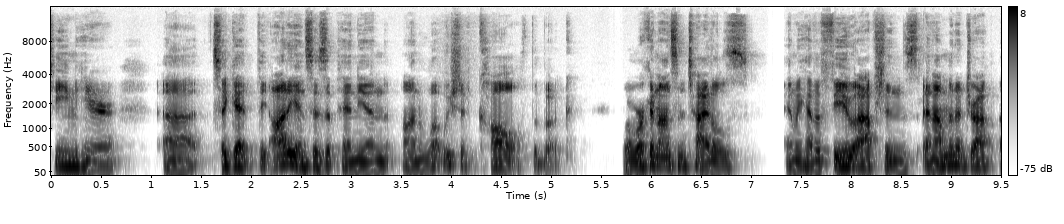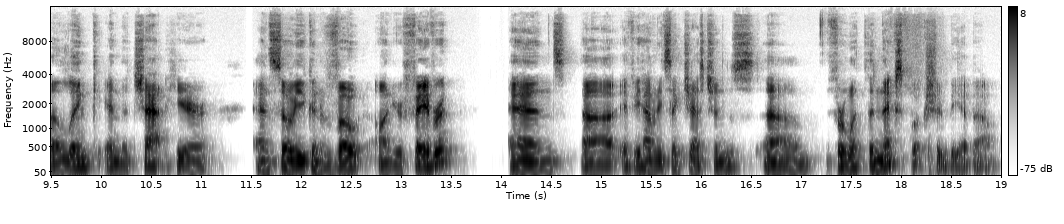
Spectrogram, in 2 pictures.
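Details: Adult male speaker; ordinary speech.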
